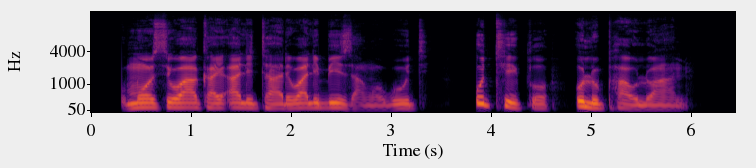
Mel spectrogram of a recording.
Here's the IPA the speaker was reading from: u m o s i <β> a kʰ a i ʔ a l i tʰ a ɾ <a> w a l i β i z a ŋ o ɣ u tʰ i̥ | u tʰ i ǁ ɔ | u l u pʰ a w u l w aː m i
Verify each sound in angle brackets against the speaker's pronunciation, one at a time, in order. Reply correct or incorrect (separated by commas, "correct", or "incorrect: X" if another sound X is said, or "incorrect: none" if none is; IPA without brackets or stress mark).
incorrect: w, incorrect: i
